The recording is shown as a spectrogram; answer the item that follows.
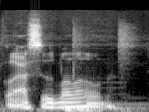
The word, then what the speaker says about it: Glasses Malone: Did I pronounce that right, Eric? Glasses Malone? – I believe so. – Yes, it is.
